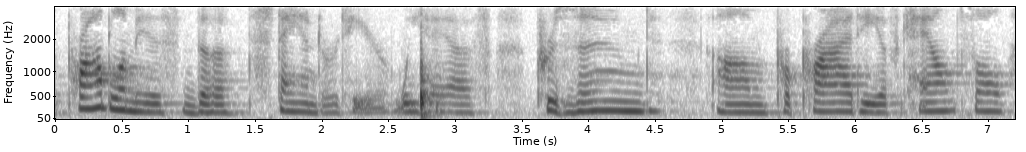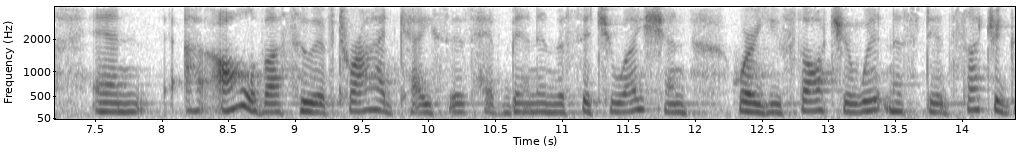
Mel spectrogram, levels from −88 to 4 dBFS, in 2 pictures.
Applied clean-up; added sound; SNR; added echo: none; none; none; none.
